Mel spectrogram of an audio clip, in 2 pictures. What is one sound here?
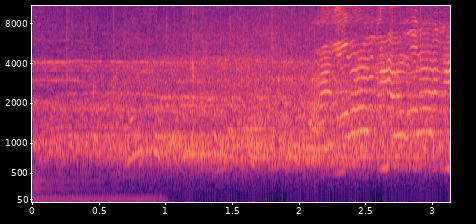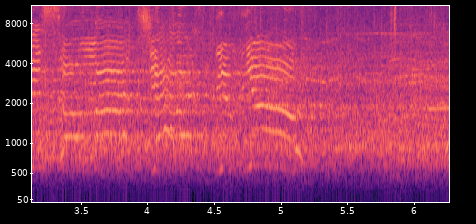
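A young girl sings through a microphone.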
